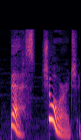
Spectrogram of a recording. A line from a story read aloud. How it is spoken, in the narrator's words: exclaimed Elizabeth Rawley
